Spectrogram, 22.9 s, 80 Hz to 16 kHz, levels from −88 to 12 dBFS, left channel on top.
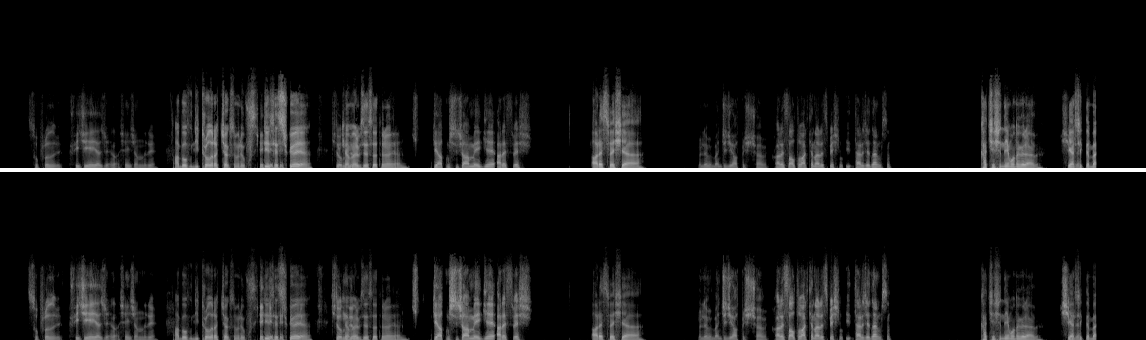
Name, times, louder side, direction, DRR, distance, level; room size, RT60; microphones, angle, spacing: voice 1, 0.6-3.1 5.2-5.7 6.6-7.1 8.2-8.4 8.7-10.6 14.0-17.8 21.2-21.6, right 4 dB, 90° right, 3.7 m, -35 dB
voice 2, 3.5-6.2 6.8-8.2 11.8-12.9 19.6-20.8 21.4-21.9, left 5 dB, 60° left, 1.0 m, -30 dB
open air
head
